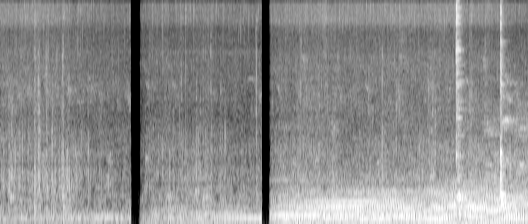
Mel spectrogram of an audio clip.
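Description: Broccoli being stirred into boiling broth in a pot, a steady bubbling and sizzling wash with soft scraping, rising louder after a brief break, with a couple of sharp clinks near the end.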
